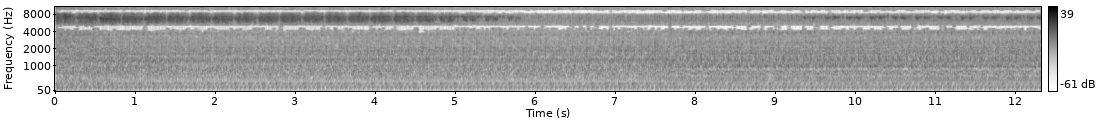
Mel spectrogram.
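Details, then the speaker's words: Mercedes engine at idle with a noise from the front: steady chattering chirp, about three or four a second, from the belt drive. It goes away when the belt is sprayed with water, so not a bearing or tensioner. Worn serpentine belt, to be replaced. "So ang sira niya talaga ay belt kasi habang sprayan mo siya nawawala yung ingay ng ating makina sa harapan."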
